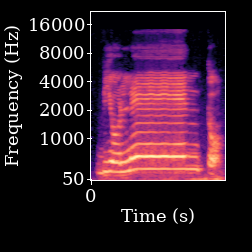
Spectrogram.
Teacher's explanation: No tiene ninguna fuerza esa I, por lo tanto no se separa.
